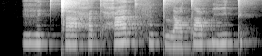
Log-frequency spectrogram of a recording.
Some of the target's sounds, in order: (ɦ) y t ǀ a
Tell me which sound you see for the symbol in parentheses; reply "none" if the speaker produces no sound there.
ɦ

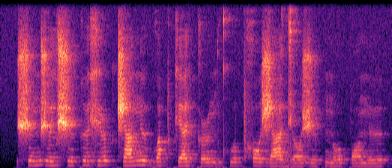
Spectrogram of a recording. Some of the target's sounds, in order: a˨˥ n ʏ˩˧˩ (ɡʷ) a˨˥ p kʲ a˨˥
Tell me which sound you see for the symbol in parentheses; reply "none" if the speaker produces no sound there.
ɡʷ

